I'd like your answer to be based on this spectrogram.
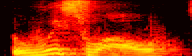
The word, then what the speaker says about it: Wisła: Ja, jag var på Legia mot eh, Wisław, som de tydligen uttalas.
